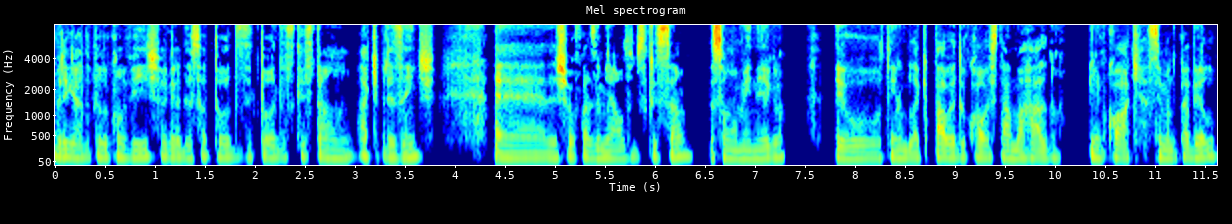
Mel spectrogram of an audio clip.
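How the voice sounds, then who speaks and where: In a fairly low, somewhat breathy voice with a dark, mellow tone, a man talks at a fairly quick pace with monotone, flat intonation and very even loudness, recorded very cleanly against a silent background with a dry, close sound and no echo. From Bahia, Brazil. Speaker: environmental engineer, professor, poet. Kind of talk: podcast interview.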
